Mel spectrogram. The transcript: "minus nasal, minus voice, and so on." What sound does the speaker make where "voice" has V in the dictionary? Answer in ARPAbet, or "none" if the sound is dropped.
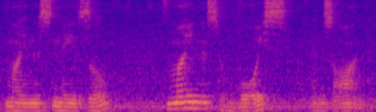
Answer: V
